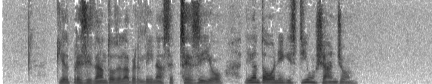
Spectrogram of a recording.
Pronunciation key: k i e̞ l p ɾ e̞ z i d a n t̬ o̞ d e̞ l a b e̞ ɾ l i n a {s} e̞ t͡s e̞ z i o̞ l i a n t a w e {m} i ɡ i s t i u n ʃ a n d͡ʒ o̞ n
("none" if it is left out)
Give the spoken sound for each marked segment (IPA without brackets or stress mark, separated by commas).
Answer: s, n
